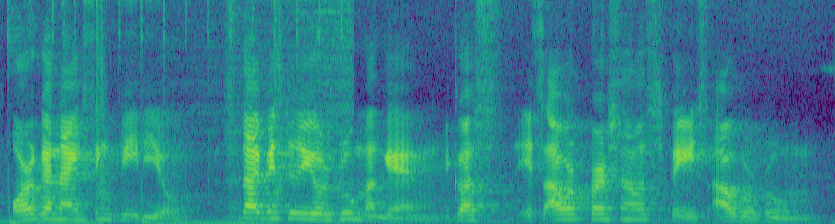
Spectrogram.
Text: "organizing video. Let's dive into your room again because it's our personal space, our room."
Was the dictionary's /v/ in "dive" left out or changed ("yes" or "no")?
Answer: yes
